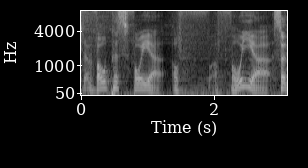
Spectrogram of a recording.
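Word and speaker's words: Vulpisfoglia: It's pronounced vulpus foyer or foyer. So, the L and I are also kind of silent. They're like weirdly mixed together.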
